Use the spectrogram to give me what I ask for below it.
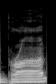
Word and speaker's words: Braun: Yeah I want to say Braun it's how is it brown and it's b r a u not everybody has a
